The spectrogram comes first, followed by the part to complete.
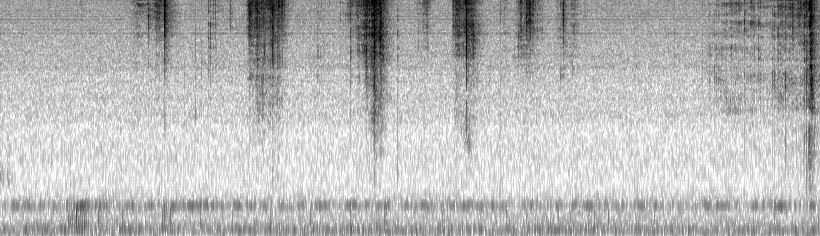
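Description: Orange segments being peeled away from their rind by hand: several short, soft tearing and squelching sounds, each a separate pull, with a longer rustle near the end.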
